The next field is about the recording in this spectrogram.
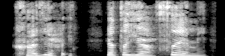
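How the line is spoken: Sobbing. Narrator (Russian): всхлипнул хоббит

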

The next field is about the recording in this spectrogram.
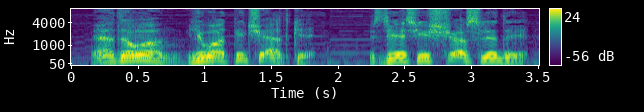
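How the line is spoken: Surprised exclamation. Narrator (Russian): удивленно воскликнул Роше

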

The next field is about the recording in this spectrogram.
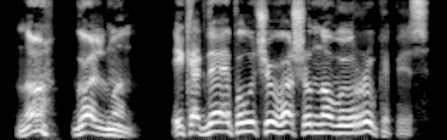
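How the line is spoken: Barked. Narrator (Russian): рявкнул он

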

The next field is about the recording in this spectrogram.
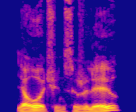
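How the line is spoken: Cold. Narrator (Russian): холодно сказал Финджи

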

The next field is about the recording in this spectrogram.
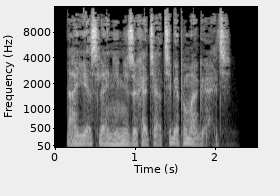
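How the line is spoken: Whisper of darkness. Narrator (Russian): прошептал мрак

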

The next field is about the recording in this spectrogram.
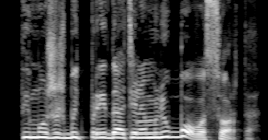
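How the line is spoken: Exclaiming. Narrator (Russian): воскликнула Майя

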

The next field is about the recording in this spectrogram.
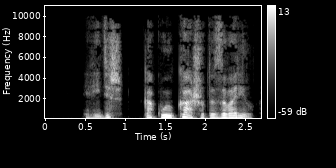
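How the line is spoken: Hissing. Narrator (Russian): прошипела Софи Хоулу

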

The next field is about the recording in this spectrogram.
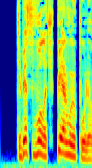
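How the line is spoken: Shouted. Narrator (Russian): крикнул Фондорин татарину

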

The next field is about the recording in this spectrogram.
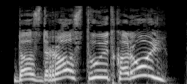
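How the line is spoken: Courtiers shouting. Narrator (Russian): закричали придворные

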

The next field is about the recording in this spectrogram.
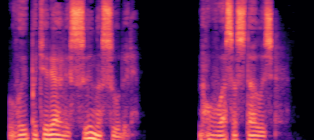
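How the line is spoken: Barely audible, humble. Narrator (Russian): Монте-Кристо едва слышно, почти смиренно произнес

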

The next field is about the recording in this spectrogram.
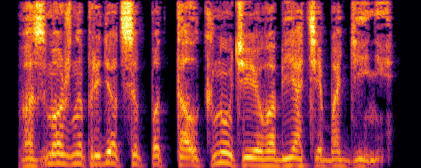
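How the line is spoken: Thoughtful mutter. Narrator (Russian): задумчиво пробормотал Длиннотень

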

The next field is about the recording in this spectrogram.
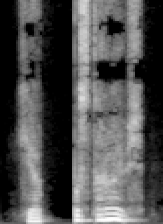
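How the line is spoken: Barely audible. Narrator (Russian): еле слышно выговорил Будимир

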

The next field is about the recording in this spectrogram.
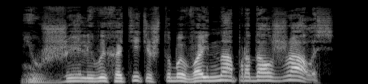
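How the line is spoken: Shocked exclamation. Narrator (Russian): потрясенно воскликнула она

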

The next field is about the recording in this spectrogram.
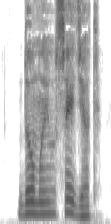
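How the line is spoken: Quiet. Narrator (Russian): тихо произнесла Джая

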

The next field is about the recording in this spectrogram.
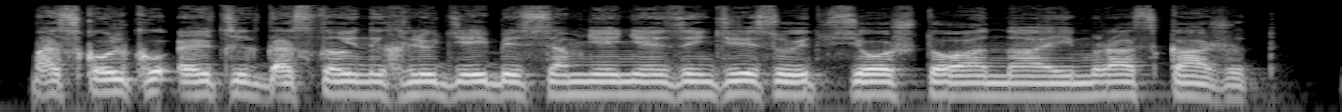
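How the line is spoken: Wooden, flat voice. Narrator (Russian): деревянным голосом закончил сэр Бубута

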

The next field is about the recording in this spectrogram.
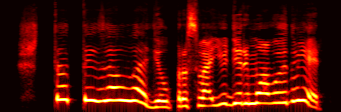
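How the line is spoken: Squeaky, small man. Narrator (Russian): запищал коротышка

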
